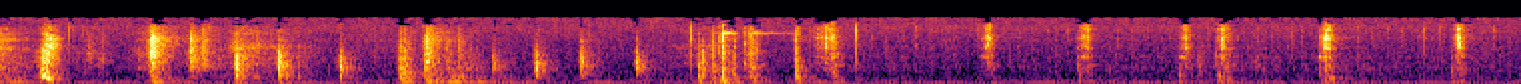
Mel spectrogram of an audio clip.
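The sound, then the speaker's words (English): A key fumbles at a stubborn door lock with many sharp metallic clicks and knocks in an irregular rhythm. Some come in quick clusters and others are spaced apart, over a faint, low background. “Key. Where's my key? This darn lock. This darn lock.”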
